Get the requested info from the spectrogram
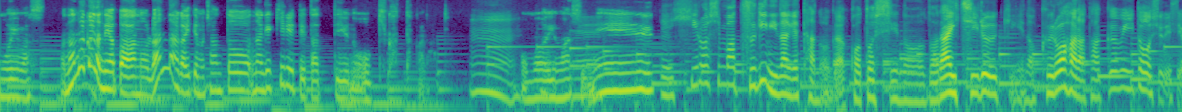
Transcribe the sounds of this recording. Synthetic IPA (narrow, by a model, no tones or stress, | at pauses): omo̞imasɨ̥manãnd̪akanane̞japːaːno̞ɾãnːaːɡait̪e̞mo̞t͡ɕãnt̪o̞naɡe̞kʲiɾe̞t̪e̞t̪at̪ːe̞jɯ̟no̞̰okʲːi̥kḁt̪ːḁka̰nat̪o̥ | ɯ̃ɴɴomo̞imasɨned̪̥e̞çiɾo̞ɕimat͡sɨɡʲiɲ̟inaɡe̞t̪ʰano̞̰ɡa̰ko̞t̪o̞ɕino̞d̪o̞ɾait͡ɕiɾɯ̟ːkʲḭno̞kɯ̟ɾo̞ɦaɾat̪akɯ̟mʲit̪o̞ːɕɨd̪e̞sɨjo̰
